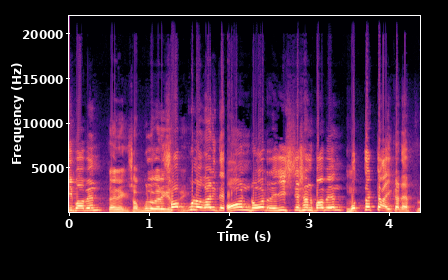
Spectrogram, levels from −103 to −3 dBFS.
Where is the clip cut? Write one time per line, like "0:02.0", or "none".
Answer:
0:01.9
0:03.4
